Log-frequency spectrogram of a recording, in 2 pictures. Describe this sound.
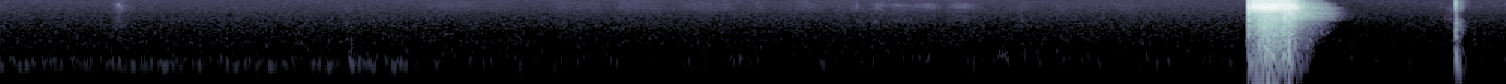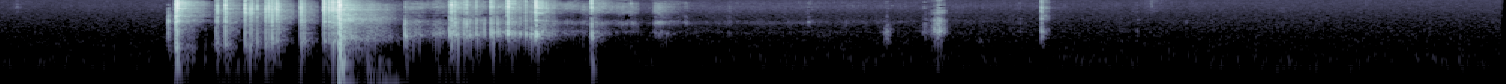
Opening a soda can
soda-tab, opening-soda-can, pop-a-top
